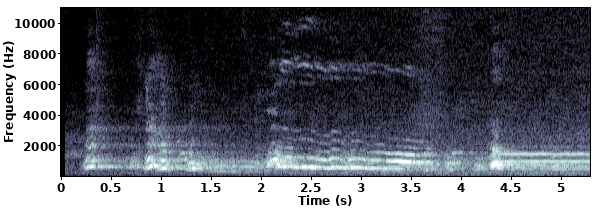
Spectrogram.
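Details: Street dogs at night: several dogs give abrupt bark onsets that stretch into drawn-out, wavering howls, with voices overlapping and layered at different pitches. A fresh sharp cry comes near the end against a quiet background.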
